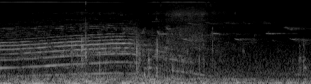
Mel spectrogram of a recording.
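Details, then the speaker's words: Scoozy S800 mobility scooter during woodland off-road test; thin high whine from the drive motor dropping in pitch as it slows over rustling ground; cause unknown, owner worries it indicates damage. "Yeah, I'm sure you can hear that whine. That's quite pronounced."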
